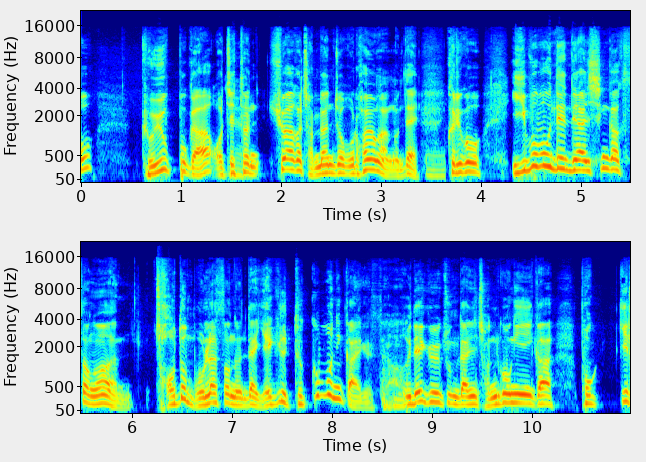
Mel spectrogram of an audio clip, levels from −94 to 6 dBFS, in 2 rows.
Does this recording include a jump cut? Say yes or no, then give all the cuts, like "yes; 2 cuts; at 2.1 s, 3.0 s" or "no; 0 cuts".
yes; 1 cut; at 3.5 s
